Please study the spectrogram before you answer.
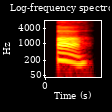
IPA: ʌ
